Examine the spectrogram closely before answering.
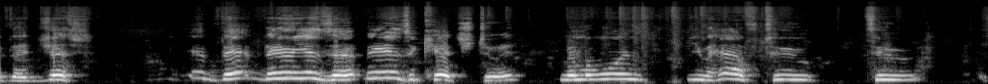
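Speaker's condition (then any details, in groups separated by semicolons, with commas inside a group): Cerebral palsy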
